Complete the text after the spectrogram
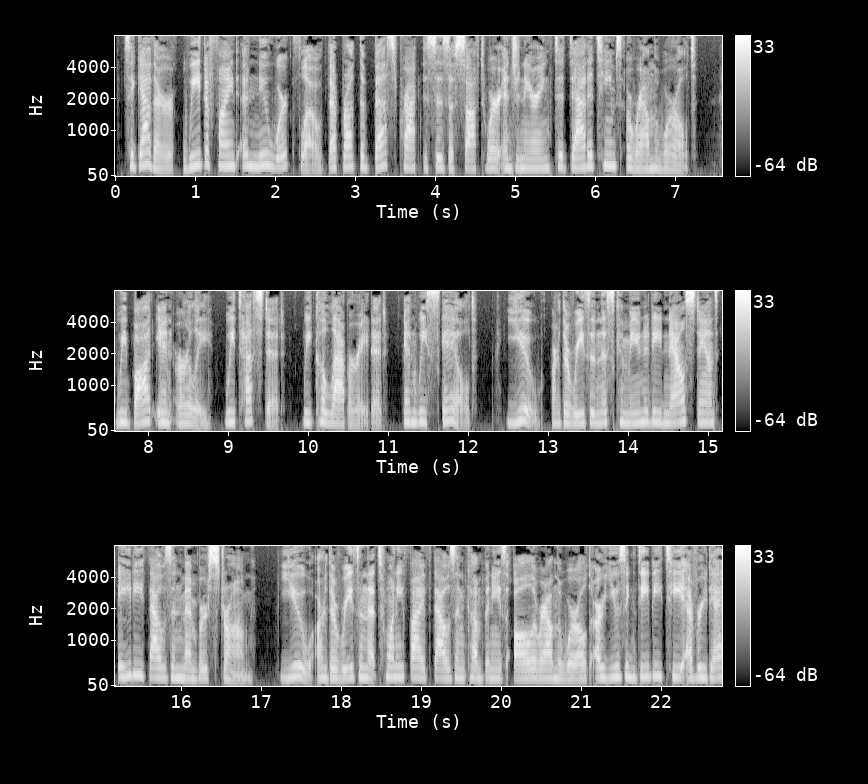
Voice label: american voice actor events

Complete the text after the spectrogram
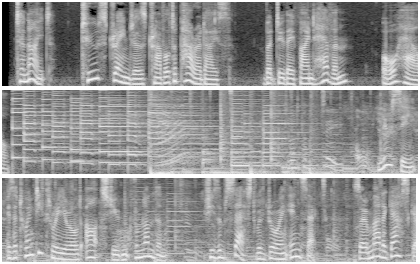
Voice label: documentary

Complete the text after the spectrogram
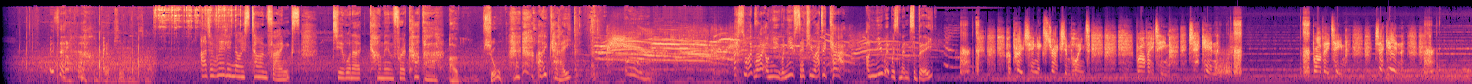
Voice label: character, Refined and Versatile Voiceover

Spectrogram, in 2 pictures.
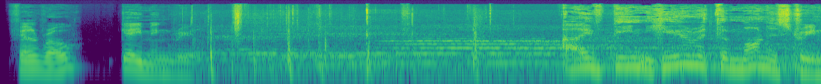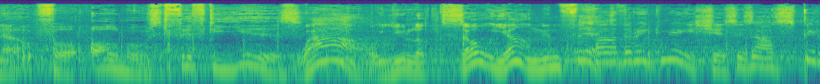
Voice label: welsh videogame

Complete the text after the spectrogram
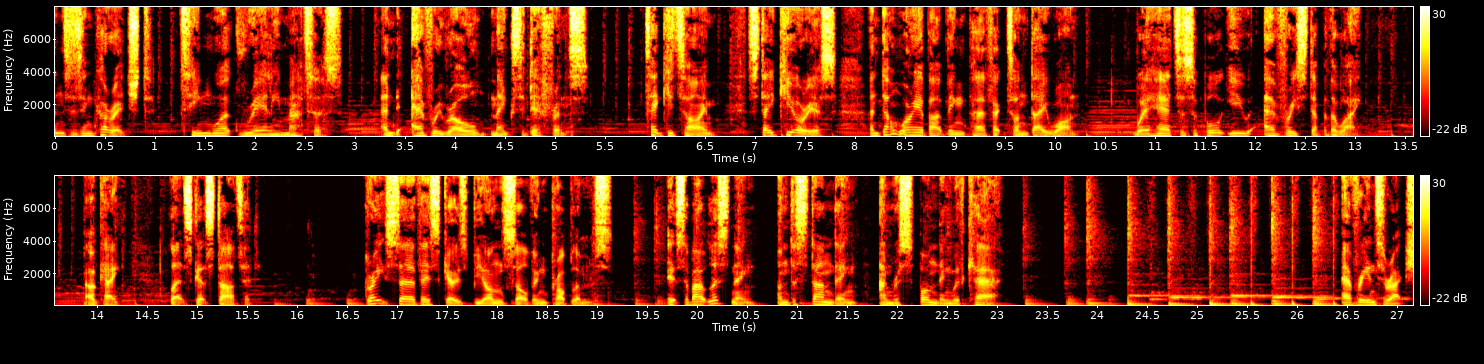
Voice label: training video

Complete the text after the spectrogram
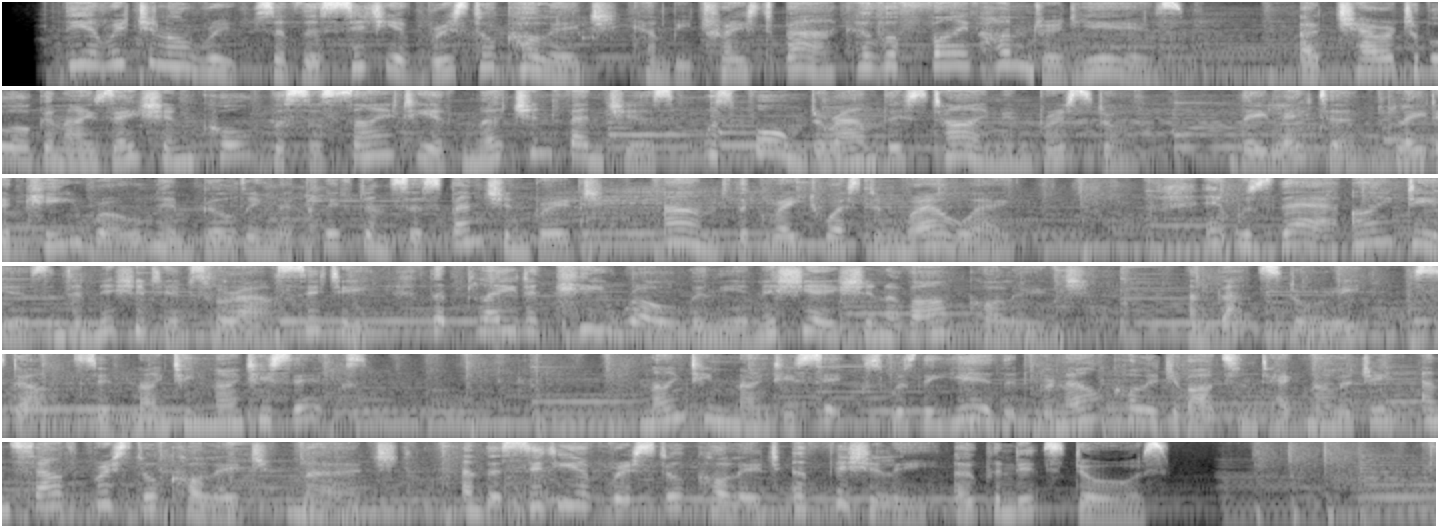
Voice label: corporate on-hold

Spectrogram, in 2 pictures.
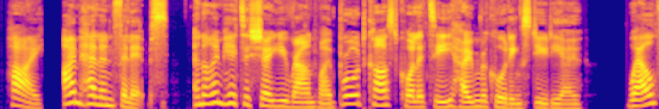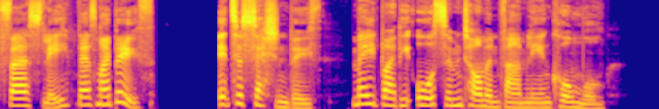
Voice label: natural

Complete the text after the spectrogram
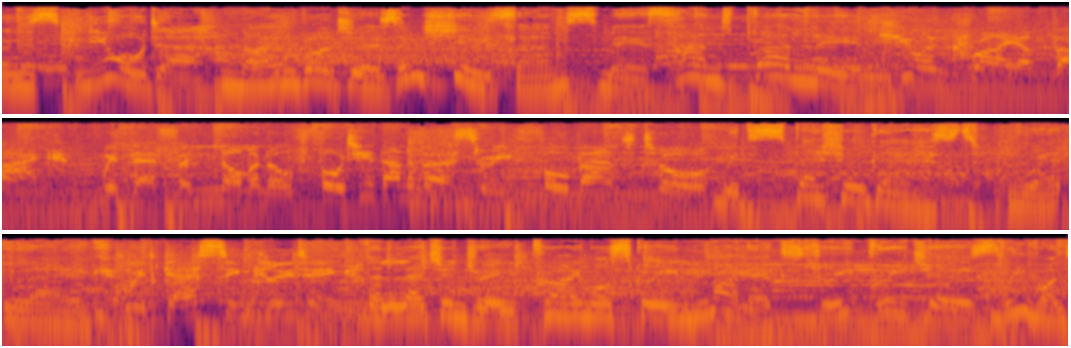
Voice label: live music ad

